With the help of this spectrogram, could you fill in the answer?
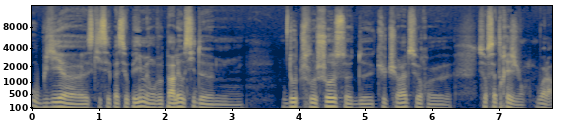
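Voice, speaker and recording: Fairly low in pitch, a man speaks slowly with long, frequent pauses. His tone is dark and mellow, and the recording is very clean with a silent background. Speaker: podcaster. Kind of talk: casual chat. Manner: animated.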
